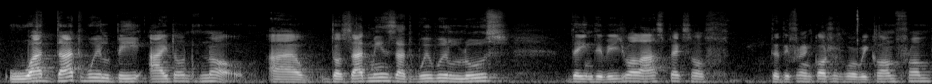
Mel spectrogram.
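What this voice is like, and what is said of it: Puerto Rican Spanish-accented English. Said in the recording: “I'm first generation Puerto Rican here and came at a very late age. That's why I have an accent that I'm not even trying to get rid of.”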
